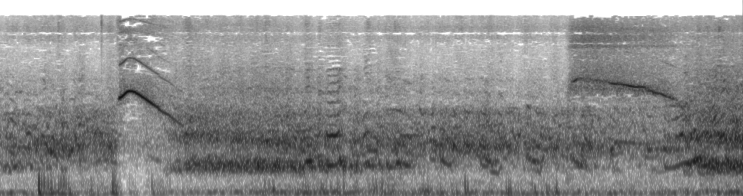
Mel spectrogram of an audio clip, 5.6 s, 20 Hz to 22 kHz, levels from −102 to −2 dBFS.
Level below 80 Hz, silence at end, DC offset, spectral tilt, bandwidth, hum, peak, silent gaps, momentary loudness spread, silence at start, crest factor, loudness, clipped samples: -42 dBFS; 0 s; under 0.1%; -1.5 dB/octave; 16 kHz; none; -4 dBFS; none; 13 LU; 0 s; 16 dB; -18 LUFS; under 0.1%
